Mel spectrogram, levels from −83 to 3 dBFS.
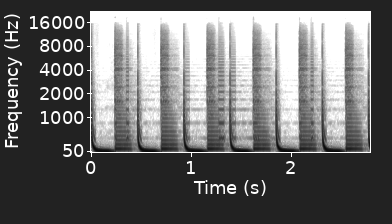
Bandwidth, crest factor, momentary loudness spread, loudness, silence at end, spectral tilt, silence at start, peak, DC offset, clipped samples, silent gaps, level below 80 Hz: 13.5 kHz; 6 dB; 1 LU; -9 LUFS; 0.1 s; -6 dB/octave; 0 s; 0 dBFS; under 0.1%; under 0.1%; none; -10 dBFS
